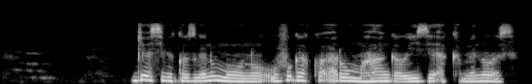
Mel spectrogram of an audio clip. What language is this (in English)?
Kinyarwanda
